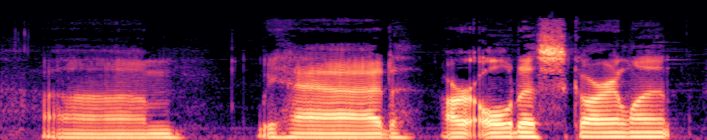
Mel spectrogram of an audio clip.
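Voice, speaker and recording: A man with an American accent in a flat monotone. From Texas, Dallas suburb. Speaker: accountant. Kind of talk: casual chat.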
